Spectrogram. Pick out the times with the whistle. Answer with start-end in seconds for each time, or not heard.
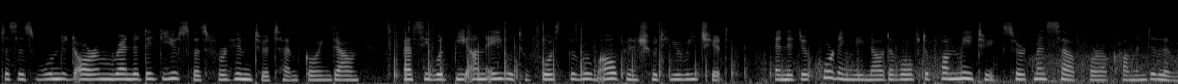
not heard.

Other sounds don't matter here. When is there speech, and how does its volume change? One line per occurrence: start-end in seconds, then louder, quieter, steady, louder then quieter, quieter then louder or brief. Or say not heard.
0.0-11.7 steady.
